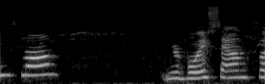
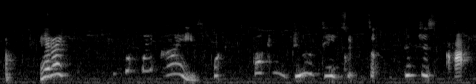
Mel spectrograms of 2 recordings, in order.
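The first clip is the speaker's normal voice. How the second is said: near-sobbing outburst; 2 semitones higher, faster than usual. Acted. Mina to the mother, distraught over losing her eyes. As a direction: let the panic crack through the words. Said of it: "she just kinda starts sobbing".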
